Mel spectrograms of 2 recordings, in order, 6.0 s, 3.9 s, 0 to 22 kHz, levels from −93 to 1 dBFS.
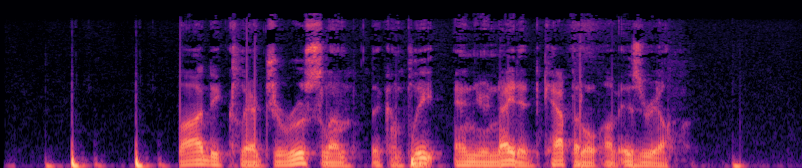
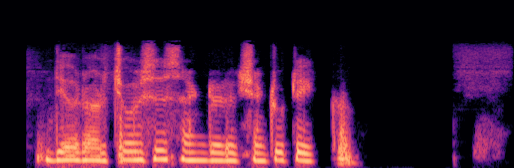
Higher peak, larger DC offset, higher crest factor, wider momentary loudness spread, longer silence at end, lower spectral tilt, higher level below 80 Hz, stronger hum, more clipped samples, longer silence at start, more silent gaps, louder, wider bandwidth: about the same, -2 dBFS vs -2 dBFS; neither; first, 18 dB vs 12 dB; first, 17 LU vs 7 LU; first, 0.45 s vs 0.25 s; about the same, -6.5 dB/octave vs -6 dB/octave; first, -30 dBFS vs -50 dBFS; neither; neither; about the same, 0.35 s vs 0.25 s; second, none vs 3.10-3.33 s; second, -21 LUFS vs -14 LUFS; first, 15.5 kHz vs 7.6 kHz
